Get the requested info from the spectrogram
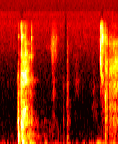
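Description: A single short utterance from one person, a brief spoken 'okay' about a third of a second in, followed by a couple of faint clicks.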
